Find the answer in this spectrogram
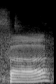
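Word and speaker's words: phở: Pho.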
